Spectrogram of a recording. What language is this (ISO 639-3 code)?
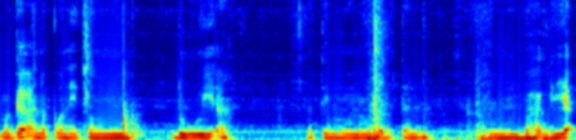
fil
